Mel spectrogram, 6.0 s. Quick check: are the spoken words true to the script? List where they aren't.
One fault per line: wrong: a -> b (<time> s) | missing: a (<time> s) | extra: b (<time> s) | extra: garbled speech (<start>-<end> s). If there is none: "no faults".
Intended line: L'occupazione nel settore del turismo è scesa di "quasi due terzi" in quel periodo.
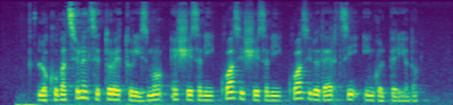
extra: scesa di quasi (3.2 s)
